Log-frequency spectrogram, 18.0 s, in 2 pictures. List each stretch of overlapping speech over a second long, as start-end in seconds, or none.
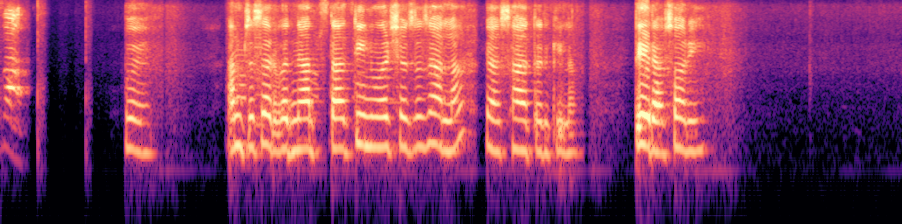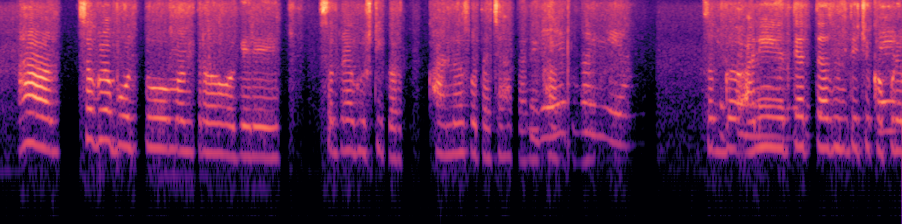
2.3-3.7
